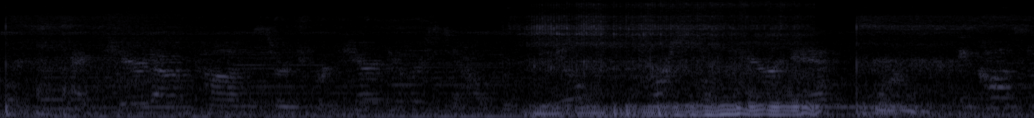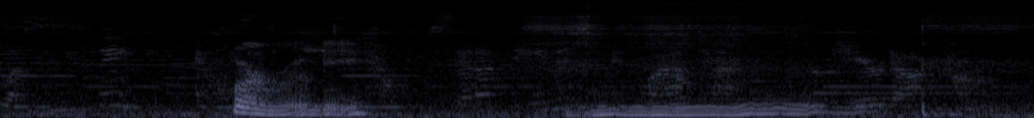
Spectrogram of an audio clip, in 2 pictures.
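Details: Beagle dog: repeated buzzing, rumbling breaths about every five seconds under television talk and music; snoring.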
